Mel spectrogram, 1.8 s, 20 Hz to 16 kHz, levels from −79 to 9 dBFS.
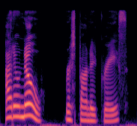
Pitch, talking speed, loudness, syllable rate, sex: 230 Hz, 165 wpm, -18 LUFS, 5.8 syllables/s, female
